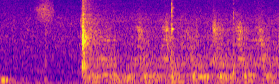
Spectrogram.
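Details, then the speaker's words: Mercedes gullwing, cold start on jump pack without gas: starter spins with an even steady beat on each compression stroke, no freewheeling or dragging, then it fires. Normal cranking with good compression. "Okay. Well, it's cranking like it has compression. There it is."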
